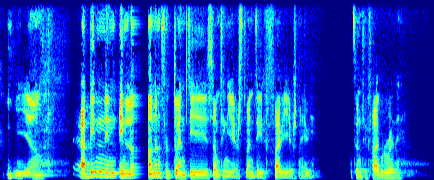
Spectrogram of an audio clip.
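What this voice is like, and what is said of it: Foreign non-British accent. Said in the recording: “I will always keep this exotic thing and this foreign thing ... it starts with my accent”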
